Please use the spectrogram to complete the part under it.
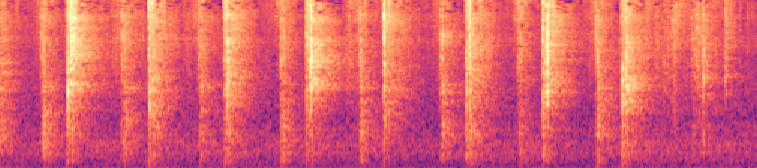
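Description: Tarot cards being shuffled: many quick, crisp snaps and flicks in an uneven rhythm, fairly soft, with no talking.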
